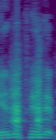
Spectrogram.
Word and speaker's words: NDPNDNT: It's spelled it has no vowels in it, right? Just like everything else in New Age shit. But it's spelled NDPNDNT. I actually had to fucking read that off while I was looking at it. But it's the Independent podcast.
